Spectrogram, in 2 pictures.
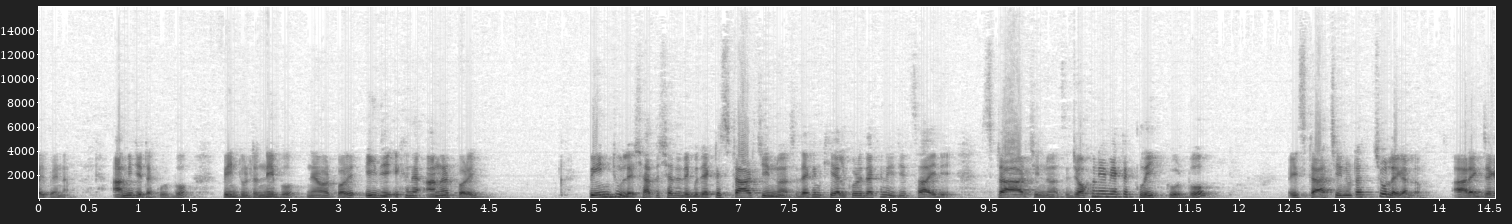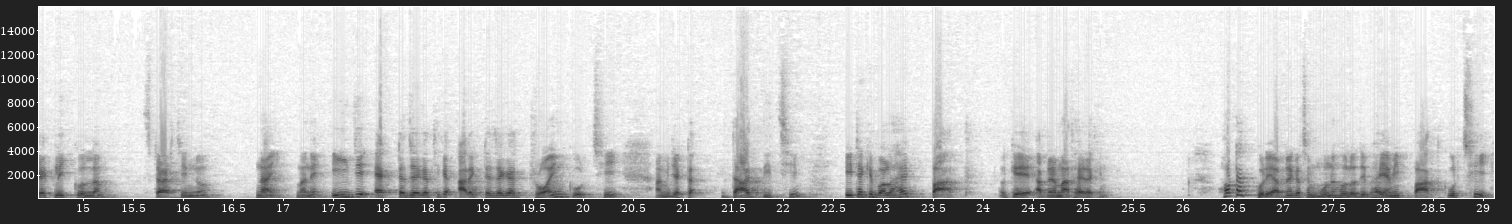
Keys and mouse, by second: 2.1 click, 11.5 click, 14.7 click.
